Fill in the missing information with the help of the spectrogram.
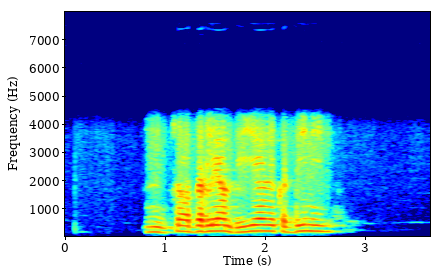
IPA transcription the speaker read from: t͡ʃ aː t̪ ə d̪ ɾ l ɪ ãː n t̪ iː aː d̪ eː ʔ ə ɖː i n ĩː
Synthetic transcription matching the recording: t͡ʃ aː d̪ ə ɾ l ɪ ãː n d̪ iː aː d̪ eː k ə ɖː iː n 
